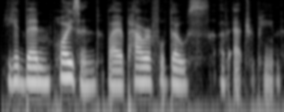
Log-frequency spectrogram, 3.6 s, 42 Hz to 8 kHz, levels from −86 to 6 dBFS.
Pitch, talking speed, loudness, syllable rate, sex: 170 Hz, 170 wpm, -20 LUFS, 5.3 syllables/s, female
